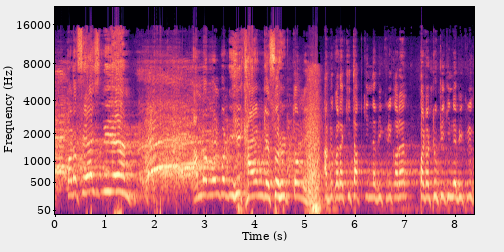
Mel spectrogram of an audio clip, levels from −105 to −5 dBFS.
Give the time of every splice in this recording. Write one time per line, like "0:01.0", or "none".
0:05.1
